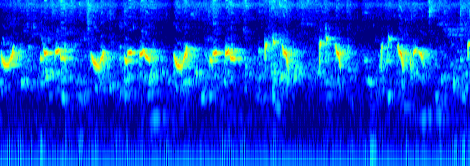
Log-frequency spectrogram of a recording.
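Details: Yellow-vented bulbul chattering song played as a lure to make other bulbuls respond: quick burry notes repeated about one and a half times per second, some rising and bending, over a steady high hiss.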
